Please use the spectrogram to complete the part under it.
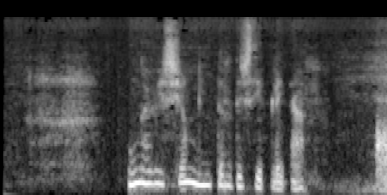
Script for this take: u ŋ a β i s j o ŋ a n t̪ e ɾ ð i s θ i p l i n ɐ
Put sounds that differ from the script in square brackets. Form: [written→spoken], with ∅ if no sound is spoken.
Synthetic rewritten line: u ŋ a β i s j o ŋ [a→i] n t̪ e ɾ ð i s θ i p l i n [ɐ→a]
